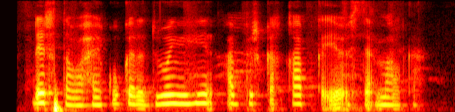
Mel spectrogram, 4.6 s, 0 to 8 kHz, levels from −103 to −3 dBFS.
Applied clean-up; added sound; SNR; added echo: none; none; none; none.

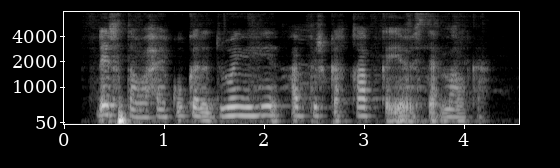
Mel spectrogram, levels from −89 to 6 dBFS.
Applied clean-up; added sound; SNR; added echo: none; none; none; reverberation time 0.2 s.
